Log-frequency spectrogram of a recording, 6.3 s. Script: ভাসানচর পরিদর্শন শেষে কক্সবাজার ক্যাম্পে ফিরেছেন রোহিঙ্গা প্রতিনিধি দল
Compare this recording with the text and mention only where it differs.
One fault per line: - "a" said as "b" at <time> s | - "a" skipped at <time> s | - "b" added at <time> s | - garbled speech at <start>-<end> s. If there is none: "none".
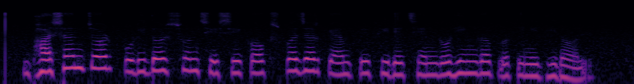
none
